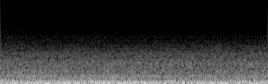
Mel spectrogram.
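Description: Steady low rumble of a car driving, heard from inside the cabin, a continuous engine and road drone with no talk over it.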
